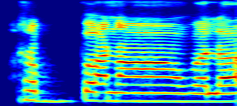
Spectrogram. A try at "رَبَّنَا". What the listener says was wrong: آپ کی را موٹی نہیں ہے ربنا ربنا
